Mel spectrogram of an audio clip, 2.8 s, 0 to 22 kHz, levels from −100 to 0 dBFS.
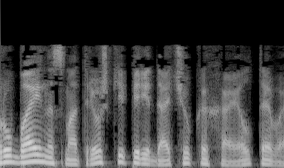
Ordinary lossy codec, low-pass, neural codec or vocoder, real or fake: MP3, 32 kbps; 7.2 kHz; none; real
